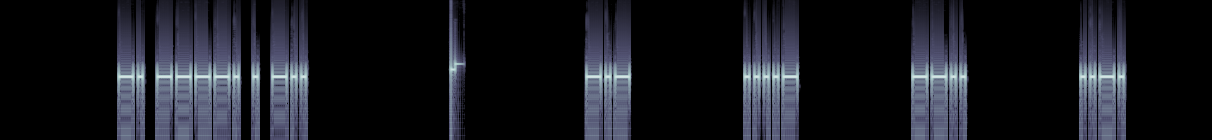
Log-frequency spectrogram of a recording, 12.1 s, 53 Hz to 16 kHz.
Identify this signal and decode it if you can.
Morse code, heard as a keyed tone, about 25 wpm, spaced as for 11 wpm, 700 Hz. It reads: N9ED K4ZF
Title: USA Call Signs - 4 Characters - 8x Character Spacing - 25wpm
